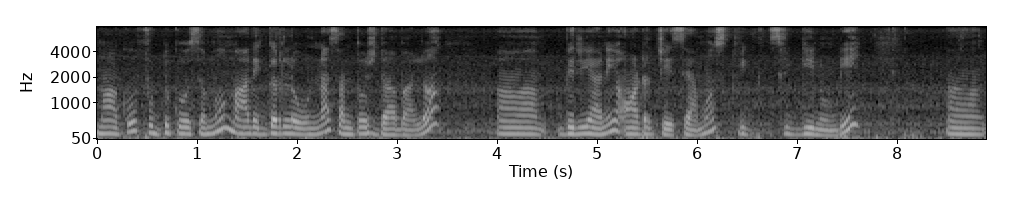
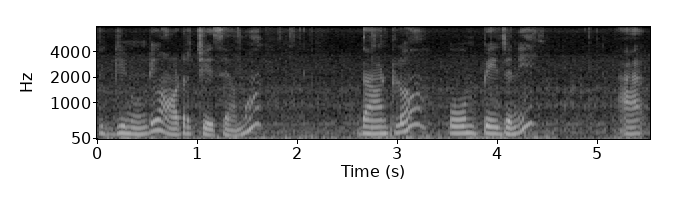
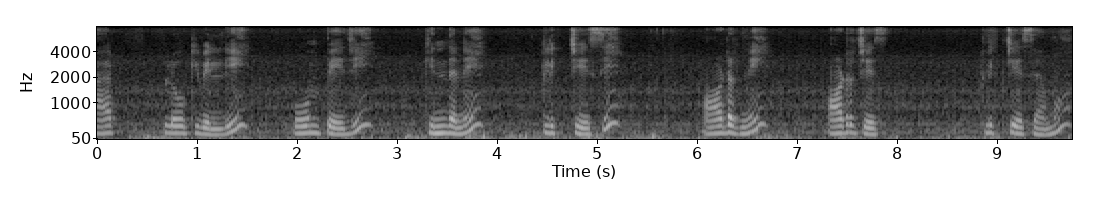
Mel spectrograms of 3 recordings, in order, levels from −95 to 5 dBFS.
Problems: none marked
